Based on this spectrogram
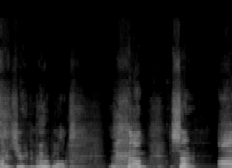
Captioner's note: chuckles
